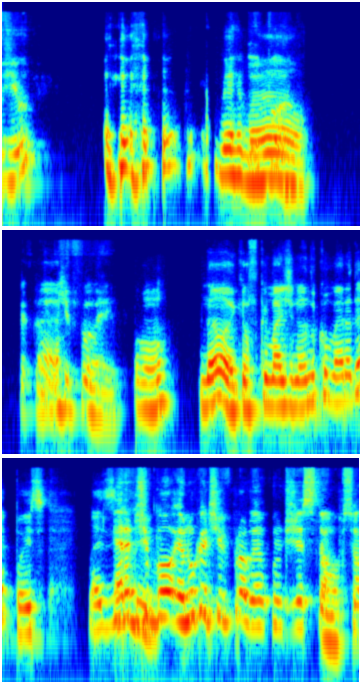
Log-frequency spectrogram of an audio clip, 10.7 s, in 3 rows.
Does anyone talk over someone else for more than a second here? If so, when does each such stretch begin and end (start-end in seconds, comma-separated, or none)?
none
